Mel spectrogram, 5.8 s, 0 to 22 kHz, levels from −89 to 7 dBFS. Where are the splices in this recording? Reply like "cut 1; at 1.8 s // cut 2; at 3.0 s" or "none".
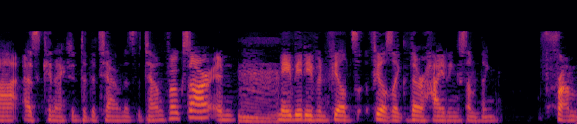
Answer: none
